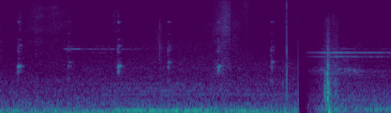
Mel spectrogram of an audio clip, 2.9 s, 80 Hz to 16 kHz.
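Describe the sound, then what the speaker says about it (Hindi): A Ford Figo Aspire car with about 30,000 km on it idles steadily close by, a low continuous engine hum with a brief dropout and a short transient near the end, no talking. "तो गाड़ी जो है स्टार्ट हो चुकी है और बिल्कुल भी वाइब्रेशन नहीं है गाड़ी में"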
